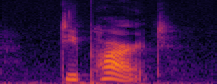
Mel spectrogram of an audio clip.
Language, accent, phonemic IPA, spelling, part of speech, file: English, US, /dɪˈpɑɹt/, depart, verb / noun, En-us-depart.ogg
- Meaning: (verb) 1. To leave 2. To set out on a journey 3. To die 4. To disappear, vanish; to cease to exist 5. To deviate (from), be different (from), fail to conform 6. To go away from; to leave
